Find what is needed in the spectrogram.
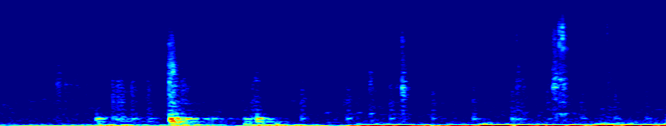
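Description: Sharp plastic clicks and knocks of a gel blaster's stick magazine being released and put down on a glass tabletop, the loudest about a second in and near the end. A low rumble sits under them and grows louder from about two seconds in.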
